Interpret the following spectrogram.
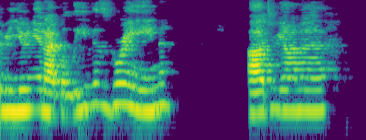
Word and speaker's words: Audriana: Audriana, I keep saying her name wrong because there was an Andreana on Love Island, but you know, Audriana,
